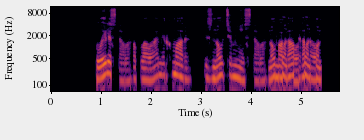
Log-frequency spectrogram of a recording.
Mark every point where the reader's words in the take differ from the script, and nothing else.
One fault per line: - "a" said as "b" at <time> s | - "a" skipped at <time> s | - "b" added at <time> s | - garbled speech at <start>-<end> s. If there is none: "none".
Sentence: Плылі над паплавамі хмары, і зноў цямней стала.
- "над" said as "стала" at 1.3 s
- garbled speech at 4.3-5.4 s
